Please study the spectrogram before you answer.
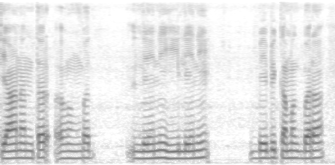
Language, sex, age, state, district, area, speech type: Marathi, male, 18-30, Maharashtra, Aurangabad, rural, spontaneous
